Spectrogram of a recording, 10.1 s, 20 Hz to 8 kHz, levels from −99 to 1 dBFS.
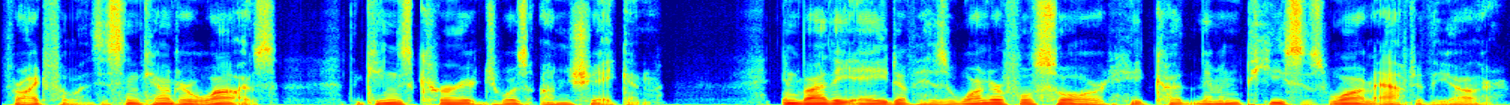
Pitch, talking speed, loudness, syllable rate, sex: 85 Hz, 160 wpm, -19 LUFS, 4.6 syllables/s, male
